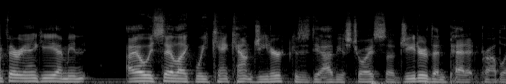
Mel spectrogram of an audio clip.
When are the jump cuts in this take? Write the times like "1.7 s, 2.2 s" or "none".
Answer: none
